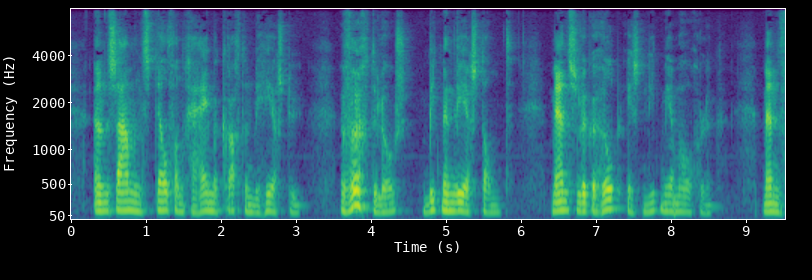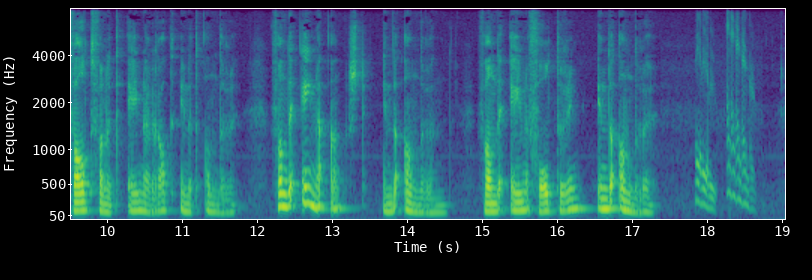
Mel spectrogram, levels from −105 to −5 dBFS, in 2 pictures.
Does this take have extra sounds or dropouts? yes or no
yes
